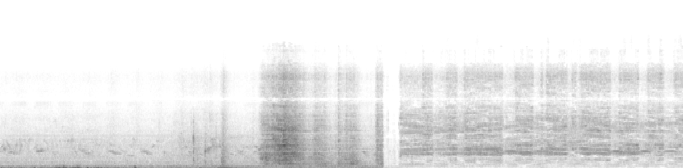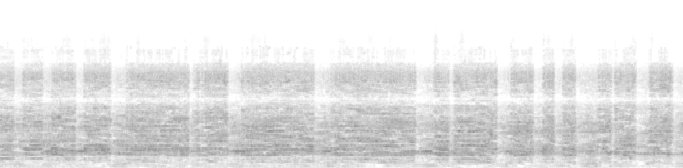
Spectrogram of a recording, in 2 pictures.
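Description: An exhaust pipe being cut gives a rough, loud grinding rasp for a few seconds, then a long stretch of quieter, steady scraping and hiss.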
